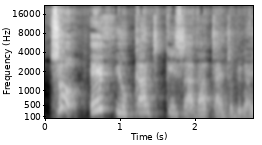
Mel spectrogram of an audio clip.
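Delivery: normal talking voice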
